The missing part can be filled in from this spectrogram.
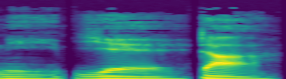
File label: "niyeta", concat syllables; Affixing experiment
